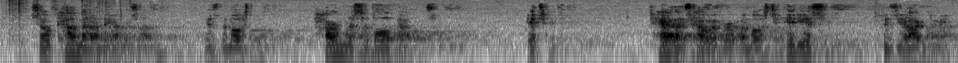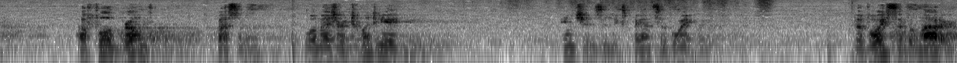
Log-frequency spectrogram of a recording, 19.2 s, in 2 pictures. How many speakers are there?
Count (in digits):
1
